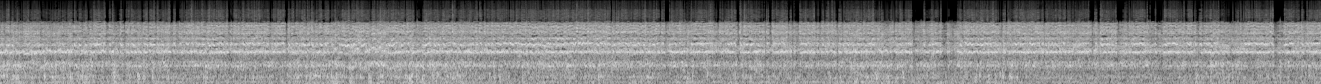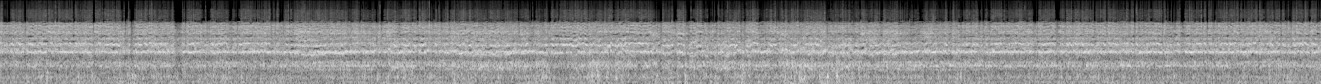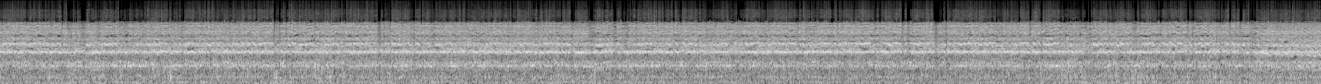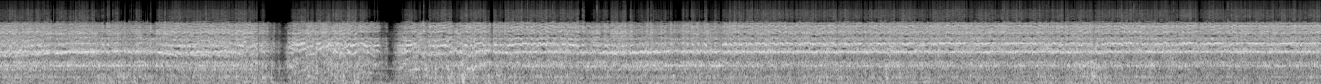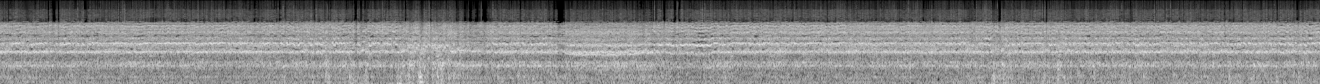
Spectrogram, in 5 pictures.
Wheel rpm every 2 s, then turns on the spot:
230, 240, 230, 230, 230, 240, 240, 230, 230, 220, 220, 230, 230, 230, 240, 230, 230, 230, 240, 220, 230, 150, 210, 230, 240, 230, 230, 230, 230, 220, 230, 230, 240.
none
